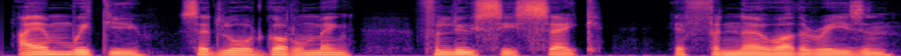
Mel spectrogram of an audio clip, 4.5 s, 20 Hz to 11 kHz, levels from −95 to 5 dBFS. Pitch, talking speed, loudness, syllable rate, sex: 110 Hz, 200 wpm, -17 LUFS, 5.5 syllables/s, male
